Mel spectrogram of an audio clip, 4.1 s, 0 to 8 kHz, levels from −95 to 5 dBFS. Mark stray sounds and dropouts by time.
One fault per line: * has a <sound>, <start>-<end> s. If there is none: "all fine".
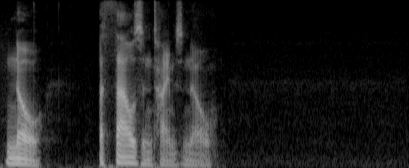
all fine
